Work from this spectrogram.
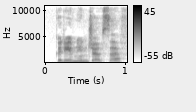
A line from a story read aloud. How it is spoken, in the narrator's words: I said coldly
